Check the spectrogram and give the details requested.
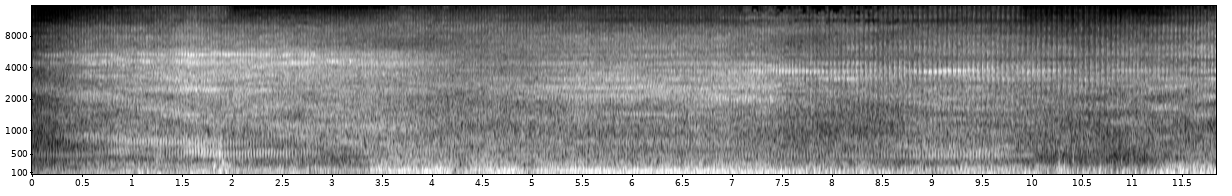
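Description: Motorcycle engine running while riding, building up over the first couple of seconds and then holding steady.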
